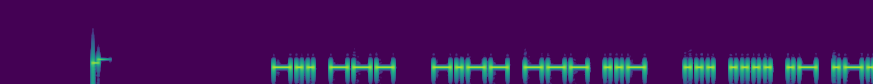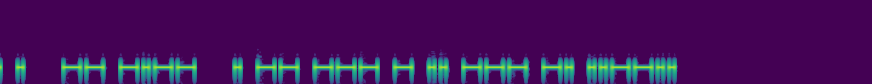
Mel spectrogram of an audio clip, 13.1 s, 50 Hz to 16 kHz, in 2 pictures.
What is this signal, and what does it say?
Morse code, heard as a keyed tone, about 28 wpm, 700 Hz. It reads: DO YOU SHARE MY EMOTION?
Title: Sentences from Top 1600 Words 28wpm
